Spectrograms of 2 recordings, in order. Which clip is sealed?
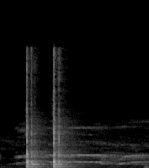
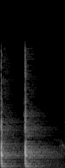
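The second.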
